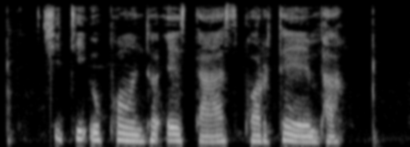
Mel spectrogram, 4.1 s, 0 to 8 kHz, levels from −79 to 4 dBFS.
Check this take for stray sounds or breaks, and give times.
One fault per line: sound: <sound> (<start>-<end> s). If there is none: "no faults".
no faults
